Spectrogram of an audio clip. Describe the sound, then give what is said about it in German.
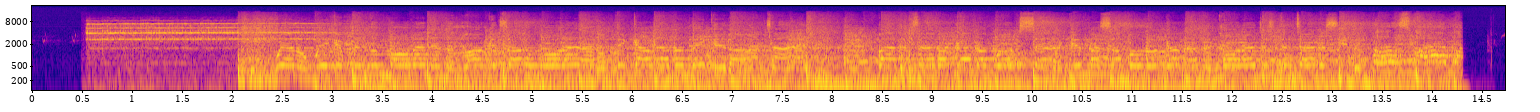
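The theme song intro of the TV series known in German as California High School begins with a brief shrill ringing like a bell, then bursts into loud, upbeat full-band music that drives steadily for about twelve seconds before cutting off. “Das ist eine Serie, die ich voll gern geschaut habe.”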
